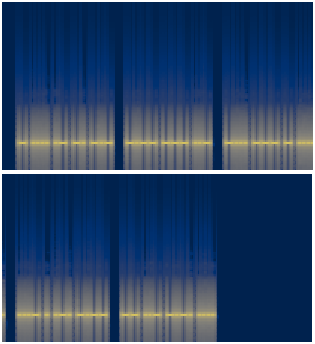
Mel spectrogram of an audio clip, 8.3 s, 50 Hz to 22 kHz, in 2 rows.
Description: Morse code, heard as a keyed tone, about 40 wpm, 700 Hz. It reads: THANK YOU BOTH VERY MUCH
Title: Sets of 5 Words 40wpm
